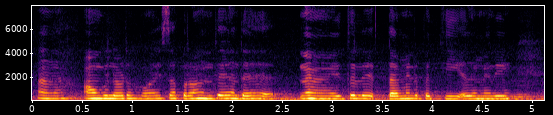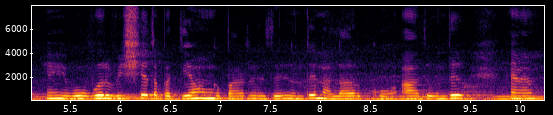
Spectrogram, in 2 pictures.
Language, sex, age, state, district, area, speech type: Tamil, female, 18-30, Tamil Nadu, Mayiladuthurai, rural, spontaneous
